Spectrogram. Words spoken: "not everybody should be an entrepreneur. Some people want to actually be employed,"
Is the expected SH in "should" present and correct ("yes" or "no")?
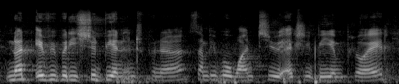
yes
